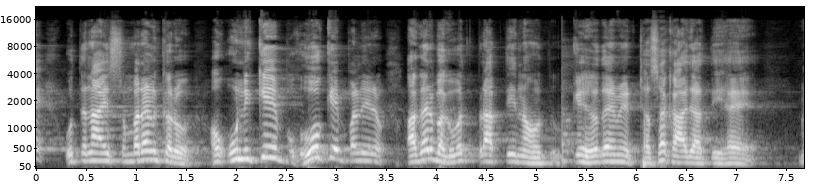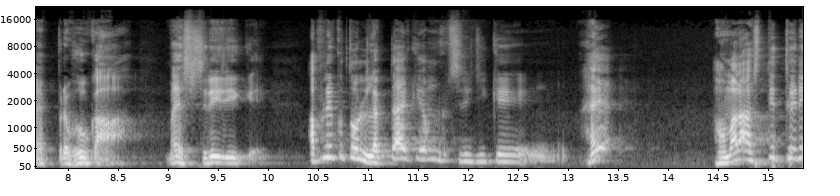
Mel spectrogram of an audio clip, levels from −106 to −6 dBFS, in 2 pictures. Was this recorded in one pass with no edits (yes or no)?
no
